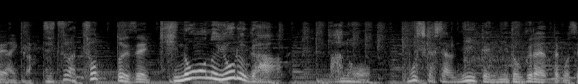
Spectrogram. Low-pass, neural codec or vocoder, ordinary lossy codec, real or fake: none; none; none; real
